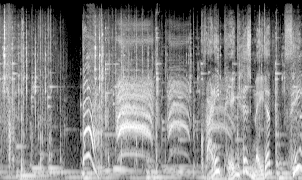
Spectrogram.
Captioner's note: seagulls cries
